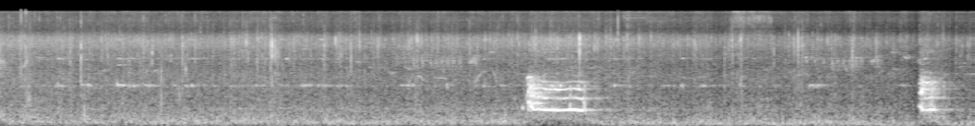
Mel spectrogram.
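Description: A Griffon Bleu de Gascogne gives two distant, ringing barks while trailing a wild boar, over steady hiss.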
